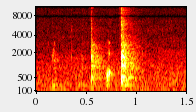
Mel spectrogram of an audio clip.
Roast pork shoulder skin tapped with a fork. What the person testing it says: tap it and it sounds hard that's exactly what you want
